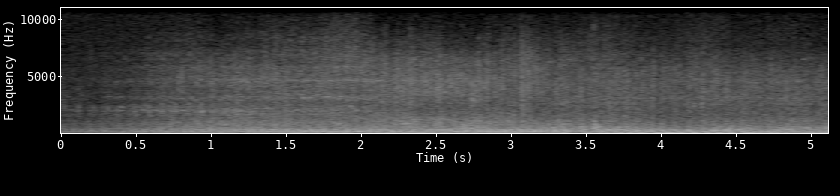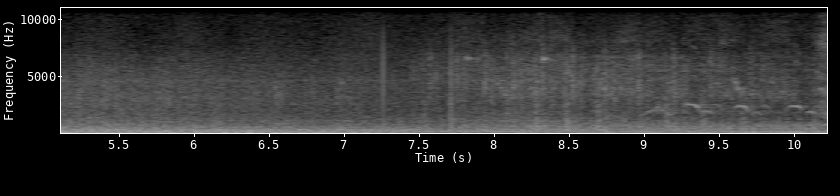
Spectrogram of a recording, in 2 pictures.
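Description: Vintage open-top car's engine running as the car drives over cobblestones, with a rattling tyre rumble. The sound swells over the first second or so and eases a little near the end.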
